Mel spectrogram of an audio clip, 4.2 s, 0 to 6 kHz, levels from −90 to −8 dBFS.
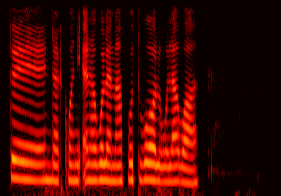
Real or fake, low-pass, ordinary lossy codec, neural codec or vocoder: fake; 5.4 kHz; Opus, 32 kbps; codec, 24 kHz, 1.2 kbps, DualCodec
